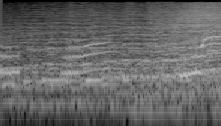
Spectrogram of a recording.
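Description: A cat lets out a long, drawn-out meow that wavers and rises in pitch toward the end, fairly loud, with no talking over it.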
